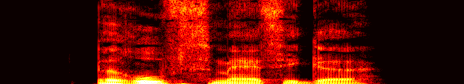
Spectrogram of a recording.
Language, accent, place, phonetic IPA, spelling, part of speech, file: German, Germany, Berlin, [bəˈʁuːfsˌmɛːsɪɡə], berufsmäßige, adjective, De-berufsmäßige.ogg
- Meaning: inflection of berufsmäßig: 1. strong/mixed nominative/accusative feminine singular 2. strong nominative/accusative plural 3. weak nominative all-gender singular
